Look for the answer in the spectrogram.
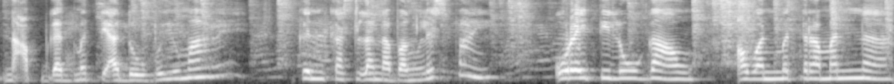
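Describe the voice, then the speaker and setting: A woman's voice: fairly high pitch, normal speed, natural voice. A woman playing an indignant complaining daughter with an Ilocano accent in a radio comedy drama. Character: indignant adult daughter complaining about bad food.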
